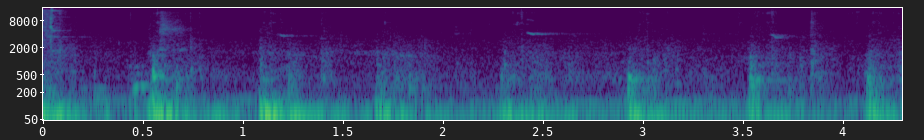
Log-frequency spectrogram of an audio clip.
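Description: Footsteps climbing carpeted stairs: dull, muffled thuds, a step roughly every half-second.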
